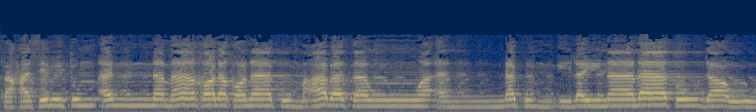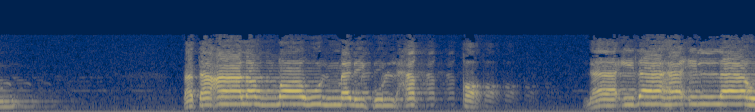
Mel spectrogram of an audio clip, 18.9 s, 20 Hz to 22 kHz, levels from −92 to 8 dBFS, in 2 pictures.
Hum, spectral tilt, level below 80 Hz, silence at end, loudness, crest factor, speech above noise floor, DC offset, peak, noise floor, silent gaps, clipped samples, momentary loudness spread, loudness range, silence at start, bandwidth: none; -3 dB/octave; -58 dBFS; 0 s; -20 LUFS; 14 dB; 39 dB; 0.3%; -6 dBFS; -59 dBFS; none; under 0.1%; 14 LU; 7 LU; 0 s; 7.2 kHz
